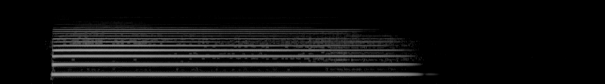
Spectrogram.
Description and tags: Part of the Good-sounds dataset of monophonic instrumental sounds.
instrument::sax_tenor
note::A#
octave::4
midi note::58
good-sounds-id::5024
